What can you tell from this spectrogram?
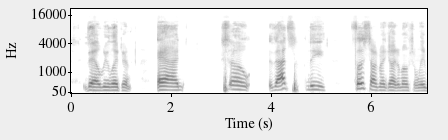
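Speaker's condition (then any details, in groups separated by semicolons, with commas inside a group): Cerebral palsy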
